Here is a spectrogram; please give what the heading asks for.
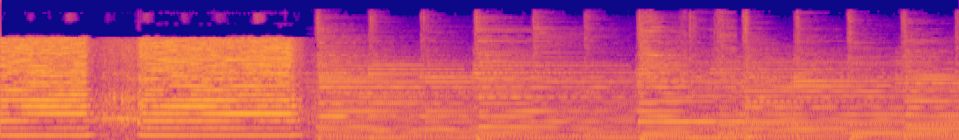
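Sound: truck air horns honking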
